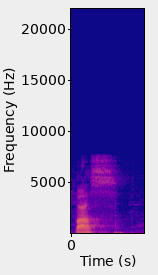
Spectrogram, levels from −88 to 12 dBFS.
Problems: background sounds at intervals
